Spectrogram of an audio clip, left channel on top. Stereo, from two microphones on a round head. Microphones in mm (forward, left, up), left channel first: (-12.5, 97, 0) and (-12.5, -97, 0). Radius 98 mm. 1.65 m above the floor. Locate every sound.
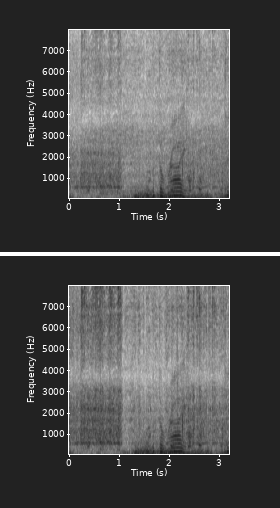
0.0 s a lawn mower: 75° right (ahead or behind)
1.7 s a woman speaking: 5° left (ahead or behind)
